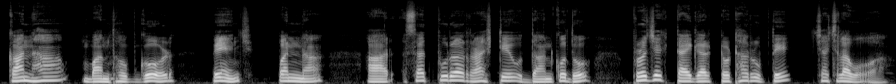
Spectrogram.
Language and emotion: Santali, neutral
